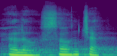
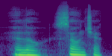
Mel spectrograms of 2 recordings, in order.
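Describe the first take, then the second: First: The voice sounds reverberant, with added echo. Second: The voice sounds dry, without added reverb.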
